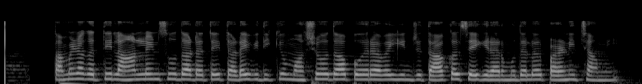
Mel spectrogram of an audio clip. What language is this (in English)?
Tamil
